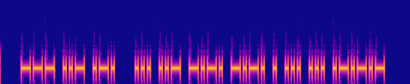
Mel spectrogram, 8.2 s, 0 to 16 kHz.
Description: Morse code, heard as a keyed tone, about 21 wpm, 700 Hz. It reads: OUR SUCCESS.
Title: Sentences with 9-Word Phrases - 20wpm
